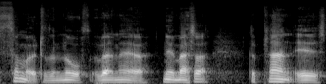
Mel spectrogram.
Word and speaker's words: Amer: Alternatively spelt with a B, but however spelt, usually pronounced Amer.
